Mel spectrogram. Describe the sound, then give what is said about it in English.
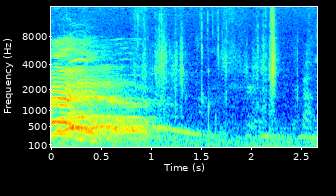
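A short burst of crowd cheering, several voices whooping together and sliding down in pitch, then fading out within about a second and a half, leaving quiet. “That was a better cheer than last night.”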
